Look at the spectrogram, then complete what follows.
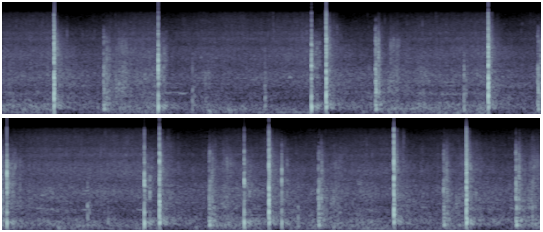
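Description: Fireworks display: aerial shells bursting in a rapid, irregular series of sharp bangs, roughly two a second and some in quick pairs, over a steady background rumble.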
